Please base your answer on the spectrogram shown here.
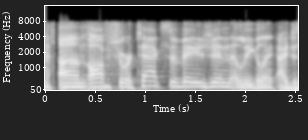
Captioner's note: laugh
